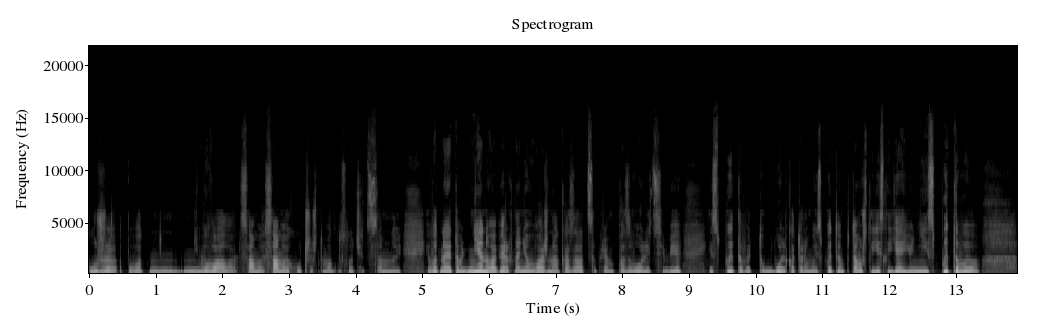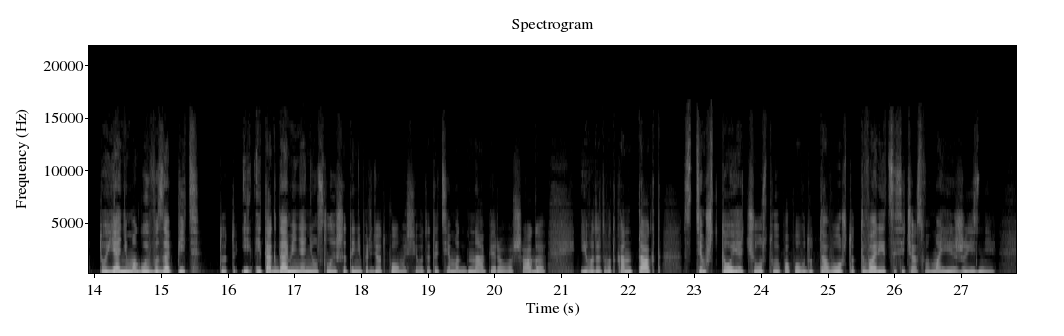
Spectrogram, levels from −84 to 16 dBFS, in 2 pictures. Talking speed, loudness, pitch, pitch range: 175 wpm, -27 LUFS, 185 Hz, 165-200 Hz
